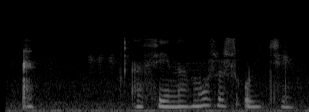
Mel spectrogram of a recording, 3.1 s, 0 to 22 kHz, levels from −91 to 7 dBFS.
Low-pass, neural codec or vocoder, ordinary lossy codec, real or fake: 5.4 kHz; none; none; real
